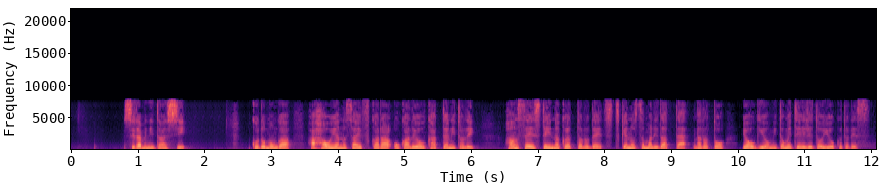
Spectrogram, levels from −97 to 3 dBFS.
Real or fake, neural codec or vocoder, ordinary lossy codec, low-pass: fake; codec, 16 kHz, 0.4 kbps, LongCat-Audio-Codec; none; none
